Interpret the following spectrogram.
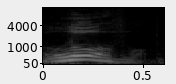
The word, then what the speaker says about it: Louisville: I'm from the south it's Louisville this is all one kind of word there it's not even a syllable it's just Louisville we'll see what Jennifer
